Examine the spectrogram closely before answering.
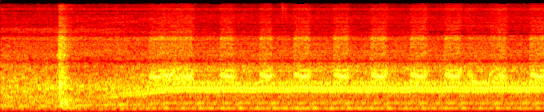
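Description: A car engine starts up and runs with a steady hum.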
